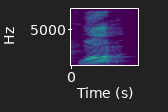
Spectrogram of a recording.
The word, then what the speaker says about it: wan: I also think, like, I think that they were trying to make him look more wan. Is that the way you pronounce that word? – Yes. – Wan? – No, you're right. – Wan.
